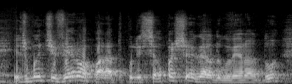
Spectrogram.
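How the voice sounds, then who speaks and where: A man speaks with an audible room echo. Noticeable background noise is present too. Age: 70s. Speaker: journalist. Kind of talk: political commentary. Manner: halting, many hesitations.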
